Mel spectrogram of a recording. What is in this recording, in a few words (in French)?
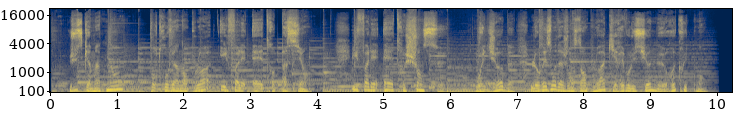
voix pub; Pub TV / Radio / Corporate / Brand Content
